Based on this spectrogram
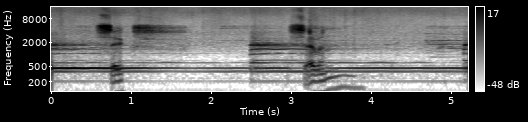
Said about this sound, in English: He shifted and looked across the yards at a signal light, and I heard the tolling of a church bell. I remembered then that the day was Sunday, Evening services were about to begin, and the bell was ringing out the time.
